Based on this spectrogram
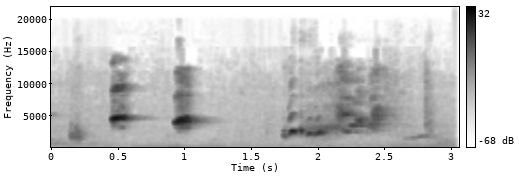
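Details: Home-kept white-rumped shama singing as a lure for another shama: a few short sharp high notes, then a scratchy chattering burst and a soft rising whistle, over low background hum.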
